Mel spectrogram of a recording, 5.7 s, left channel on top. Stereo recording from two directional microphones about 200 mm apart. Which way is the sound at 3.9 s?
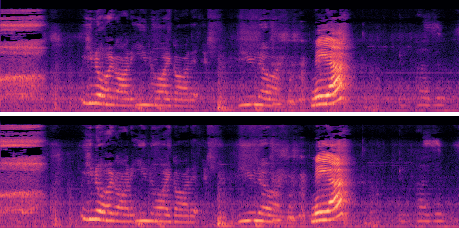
15° right (ahead or behind).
